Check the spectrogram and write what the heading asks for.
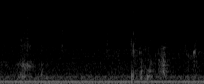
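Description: Faint sipping and swallowing from a mug: a few small mouth and throat noises over a steady low hum.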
